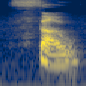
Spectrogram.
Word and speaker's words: faux: The first one is X, and this is not a particularly common letter in English, especially when it is silent. I can only think of one example, and this has been taken from the French language. This is faux.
